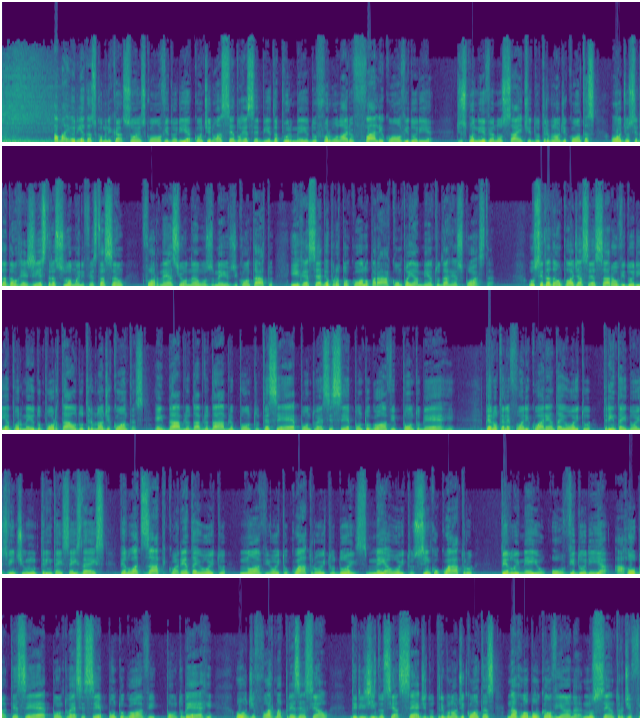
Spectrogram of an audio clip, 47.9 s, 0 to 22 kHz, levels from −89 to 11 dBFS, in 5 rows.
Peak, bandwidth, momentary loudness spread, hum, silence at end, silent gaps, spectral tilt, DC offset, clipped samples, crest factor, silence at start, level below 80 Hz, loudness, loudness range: 0 dBFS; 17 kHz; 6 LU; none; 0 s; none; -5.5 dB/octave; under 0.1%; under 0.1%; 14 dB; 0 s; -38 dBFS; -14 LUFS; 1 LU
